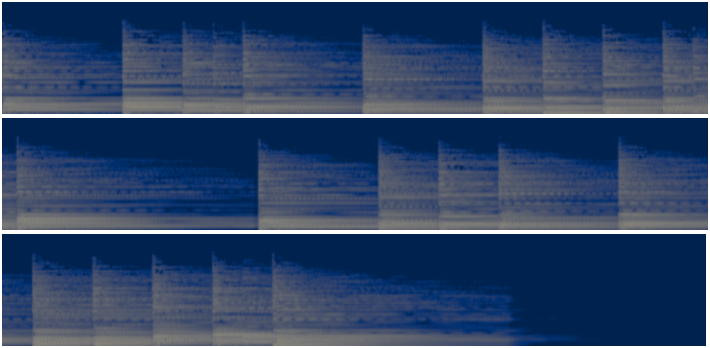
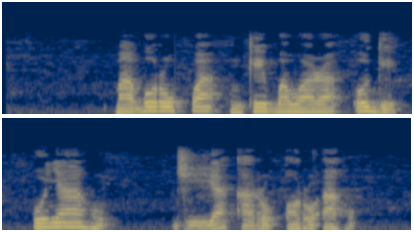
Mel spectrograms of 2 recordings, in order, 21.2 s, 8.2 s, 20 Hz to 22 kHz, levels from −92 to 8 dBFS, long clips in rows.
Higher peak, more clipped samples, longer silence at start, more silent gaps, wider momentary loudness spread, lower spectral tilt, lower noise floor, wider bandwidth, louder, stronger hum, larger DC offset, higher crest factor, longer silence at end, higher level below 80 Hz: second, -24 dBFS vs -4 dBFS; neither; second, 0 s vs 1.15 s; neither; about the same, 13 LU vs 11 LU; second, -6 dB/octave vs -8 dB/octave; first, -86 dBFS vs -61 dBFS; first, 10 kHz vs 7 kHz; second, -41 LUFS vs -20 LUFS; neither; neither; about the same, 16 dB vs 18 dB; first, 1.95 s vs 0.6 s; second, -66 dBFS vs -50 dBFS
